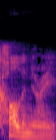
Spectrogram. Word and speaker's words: culinary: culinary تلفظش هست culinary که به آشپزی مربوط میشه، هر چیزی که مربوط به cooking هست.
